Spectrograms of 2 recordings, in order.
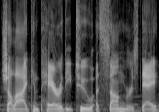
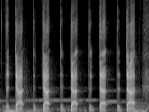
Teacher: It's got this unstressed and then stressed syllable rhythm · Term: iambic pentameter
